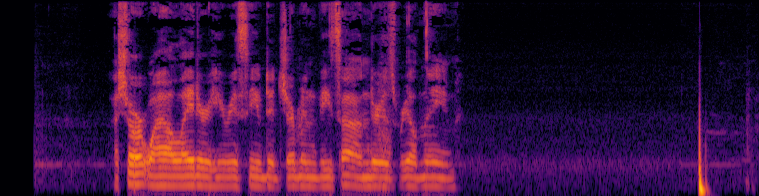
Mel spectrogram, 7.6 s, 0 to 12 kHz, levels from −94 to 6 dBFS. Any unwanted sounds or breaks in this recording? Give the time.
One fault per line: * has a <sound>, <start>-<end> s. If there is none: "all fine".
all fine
